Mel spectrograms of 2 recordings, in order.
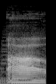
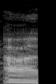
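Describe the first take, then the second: First: It sounds like an expression of pleasure. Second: It sounds like a sound of agreement.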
